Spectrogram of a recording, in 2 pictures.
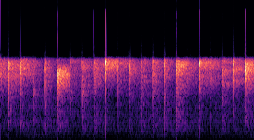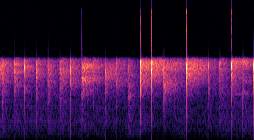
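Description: Hands patting a lump of moist pugged clay into a ball: a steady run of short, sharp slaps, about four a second.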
